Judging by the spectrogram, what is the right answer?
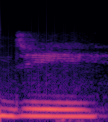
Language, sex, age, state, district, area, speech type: Urdu, female, 18-30, Bihar, Madhubani, rural, spontaneous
